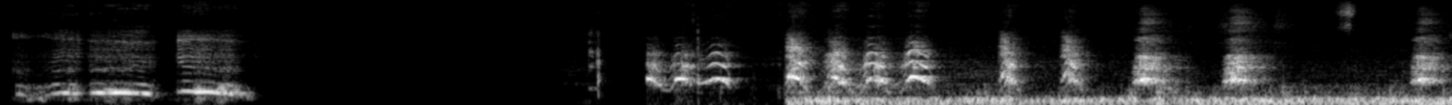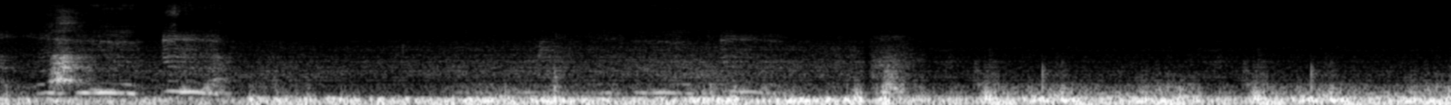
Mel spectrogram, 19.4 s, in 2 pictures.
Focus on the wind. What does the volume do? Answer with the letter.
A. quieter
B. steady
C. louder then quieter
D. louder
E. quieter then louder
D.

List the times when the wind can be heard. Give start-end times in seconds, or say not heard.
5.2-19.3.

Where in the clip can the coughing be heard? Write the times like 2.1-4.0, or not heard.
0.1-1.6, 9.7-11.2, 13.5-14.9.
